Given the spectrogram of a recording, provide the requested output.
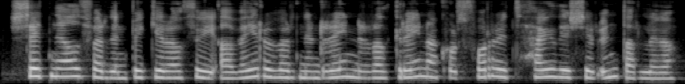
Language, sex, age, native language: Icelandic, female, 18-19, Icelandic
